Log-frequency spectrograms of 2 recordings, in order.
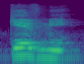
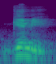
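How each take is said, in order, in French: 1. Les deux mots se prononcent en entier, avec le v. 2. Les mots se fondent en 'gimme', sans le v. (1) "give me, c'est très dur à prononcer très vite" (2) "C'est beaucoup plus facile"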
